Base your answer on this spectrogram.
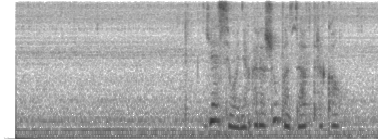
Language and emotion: Russian, positive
